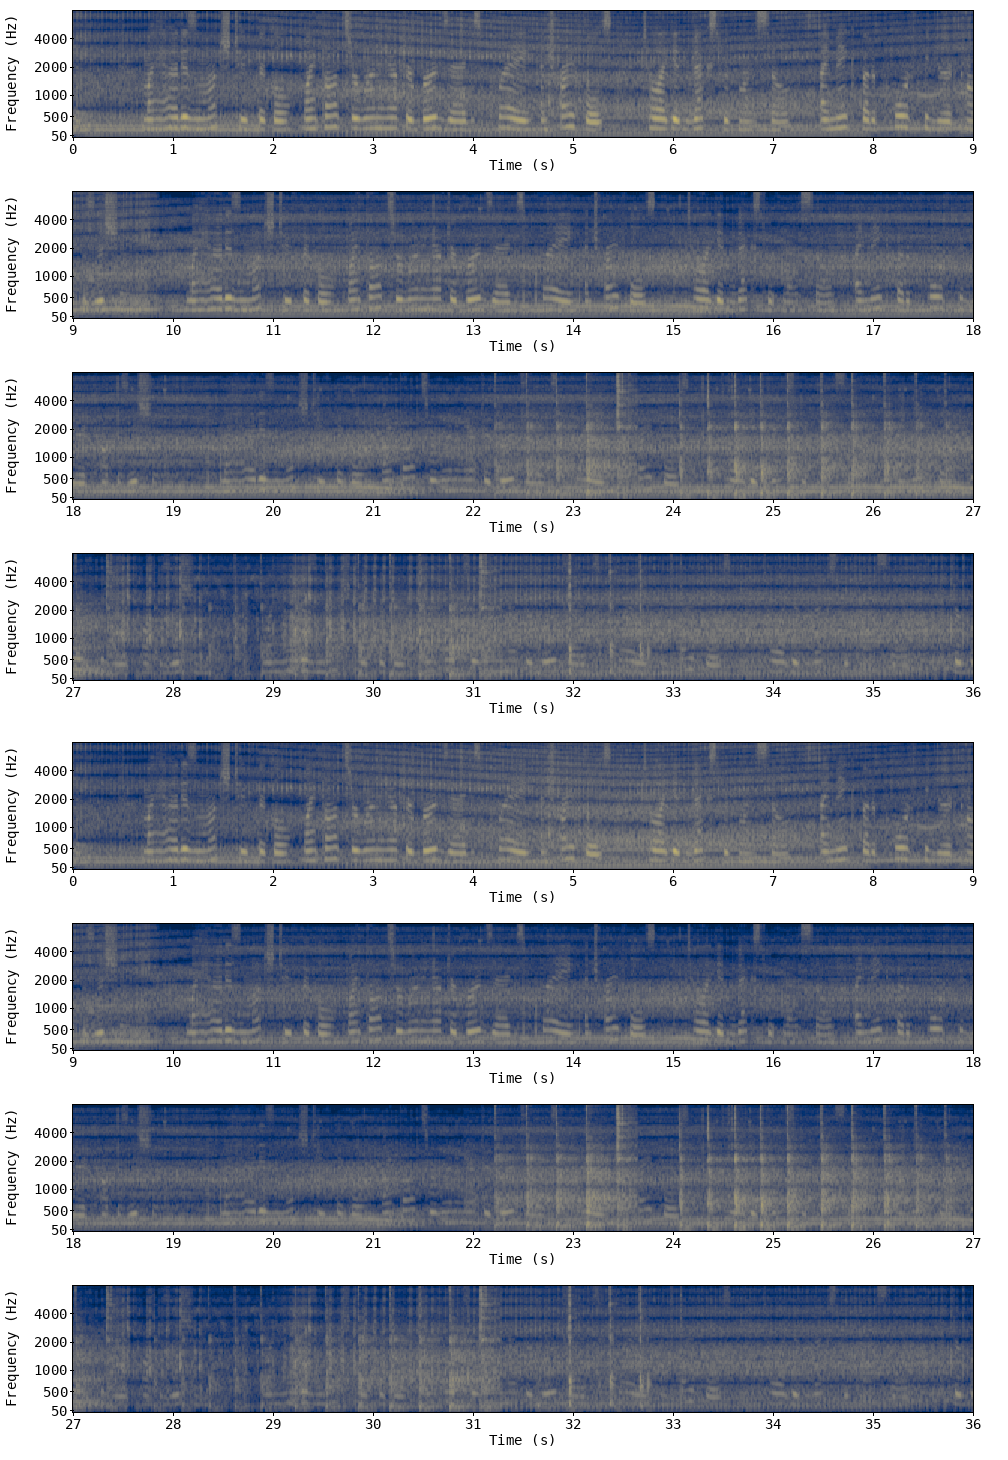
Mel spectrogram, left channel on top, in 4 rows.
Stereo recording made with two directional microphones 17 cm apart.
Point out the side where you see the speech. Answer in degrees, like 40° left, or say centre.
20° left.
